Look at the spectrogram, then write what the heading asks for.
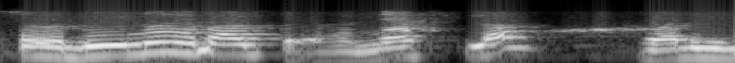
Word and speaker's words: Knapp's law: Uh, K is silent. Okay, so Knapp's law.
